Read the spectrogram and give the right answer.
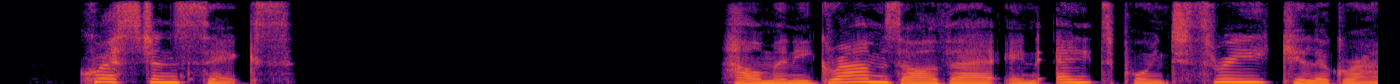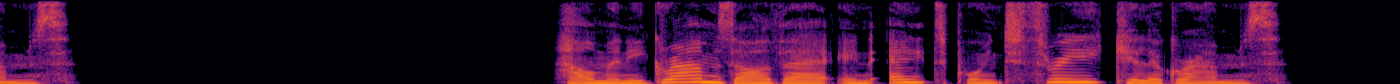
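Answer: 8300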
